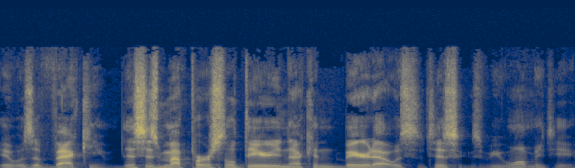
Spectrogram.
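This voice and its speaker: With an Alabama accent and lively intonation, a man speaks at medium pitch on a very clean recording with a silent background. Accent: Southern US (Alabama). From Alabama, US South (Roanoke). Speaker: talk radio host. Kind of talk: talk radio monologue.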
